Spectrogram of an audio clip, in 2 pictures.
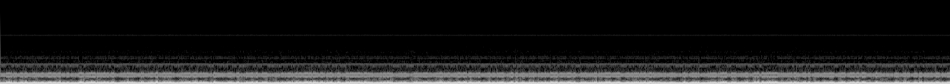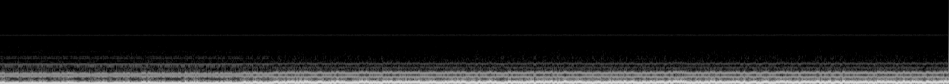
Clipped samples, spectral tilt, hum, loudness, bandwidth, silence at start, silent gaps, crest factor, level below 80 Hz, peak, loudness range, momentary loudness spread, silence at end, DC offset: under 0.1%; -13 dB/octave; none; -15 LUFS; 1.3 kHz; 0 s; none; 4 dB; -14 dBFS; -8 dBFS; 2 LU; 3 LU; 0 s; under 0.1%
